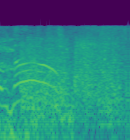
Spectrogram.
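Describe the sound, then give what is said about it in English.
A car crash: a brief high squeal bends downward at the start, buried in a loud, dense roar of crunching noise that holds steady for two seconds. “Crashing sucks.”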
